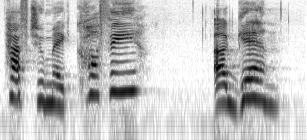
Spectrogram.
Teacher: goes up in pitch because she's not done talking and then the pitch at the end again goes down because that is the end of her statement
